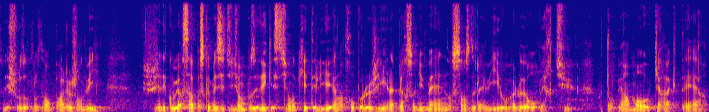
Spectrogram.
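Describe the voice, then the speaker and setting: A middle-aged French man, an author, giving a relaxed public talk with small self-corrections. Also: very deep voice, creaky, a little hiss or hum. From France. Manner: relaxed, self-deprecating, with restarts. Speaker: author and speaker.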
